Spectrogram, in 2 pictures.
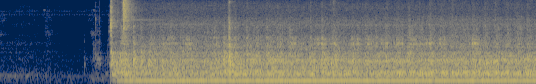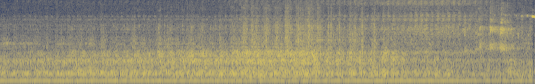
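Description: Drill press running, its twist bit boring down into a square sycamore pen blank: a steady motor hum under the noise of the bit cutting the wood, which grows louder toward the end. It starts abruptly about a second in, after near silence.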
